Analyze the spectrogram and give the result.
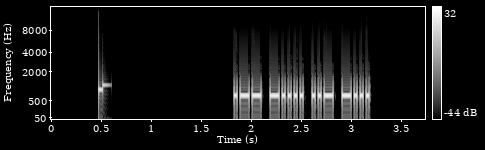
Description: Morse code, heard as a keyed tone, about 40 wpm, 700 Hz. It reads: W6UB
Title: NA SOTA Activator Callsigns 40wpm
